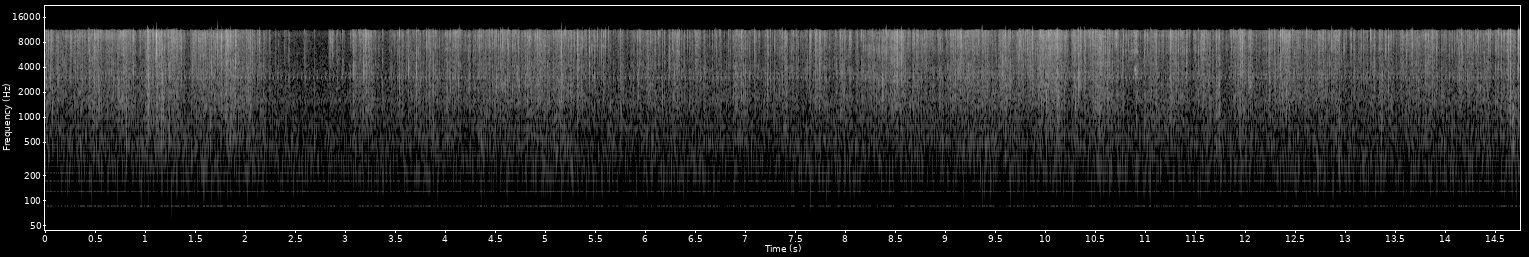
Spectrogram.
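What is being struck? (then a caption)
Thin plastic film wrapper. A thin clear plastic film wrapper is crinkled and squeezed between both hands for about 15 seconds. The result is a dense, continuous, quiet crackle that is almost entirely bright and high, with no low end. A slightly louder burst comes near the first second.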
